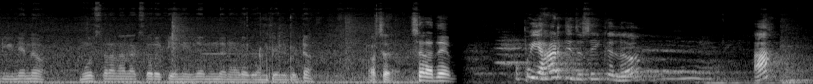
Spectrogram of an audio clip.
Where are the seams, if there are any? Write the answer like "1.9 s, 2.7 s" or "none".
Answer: 4.5 s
